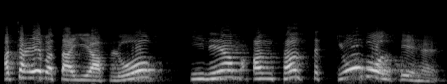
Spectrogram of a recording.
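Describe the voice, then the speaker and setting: A male teacher with a very high voice gives a grammar lesson, taking each step slowly and with care. He repeats syllables, asks his students questions and answers them himself. The recording sounds dull and lo-fi. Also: lively intonation. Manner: repeats sounds and keeps checking with "ठीक है". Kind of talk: Hindi grammar lesson for exam preparation.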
